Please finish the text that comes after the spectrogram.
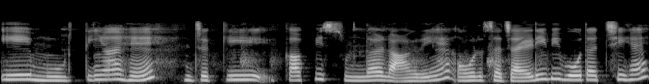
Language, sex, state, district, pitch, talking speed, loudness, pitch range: Marwari, female, Rajasthan, Nagaur, 200 Hz, 140 wpm, -18 LUFS, 185-220 Hz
